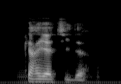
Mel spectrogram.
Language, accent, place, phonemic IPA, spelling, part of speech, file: French, France, Lyon, /ka.ʁja.tid/, caryatide, noun, LL-Q150 (fra)-caryatide.wav
- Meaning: alternative spelling of cariatide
